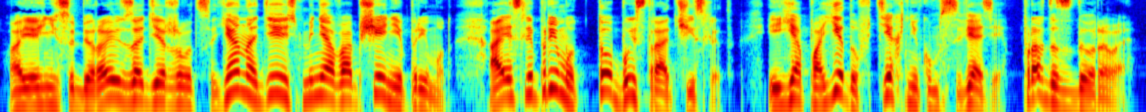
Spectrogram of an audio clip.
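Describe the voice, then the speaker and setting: A man's voice: on the high side, very animated, brisk, few pauses, dry recording, studio quality. A man voicing a cocky, talkative teenage boy wizard in a storybook. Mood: cheeky.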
